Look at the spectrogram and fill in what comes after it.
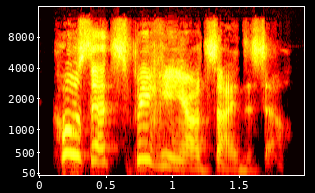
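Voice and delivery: put-on surprised old man calling out, high and loud. Narrating a scene, voicing an old man in a cell exclaiming in surprise. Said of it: "as he exclaims in surprise".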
